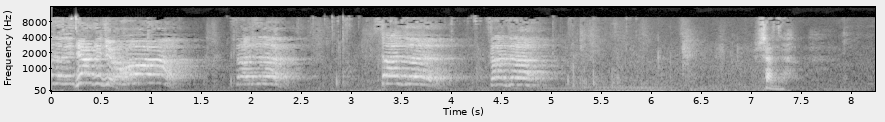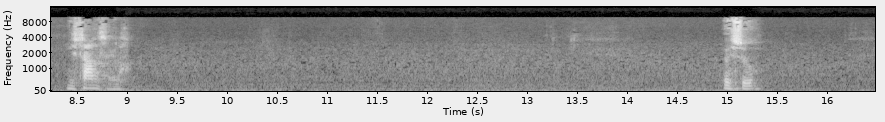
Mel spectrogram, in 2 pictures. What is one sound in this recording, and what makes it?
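A middle-aged man speaks urgently close by.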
